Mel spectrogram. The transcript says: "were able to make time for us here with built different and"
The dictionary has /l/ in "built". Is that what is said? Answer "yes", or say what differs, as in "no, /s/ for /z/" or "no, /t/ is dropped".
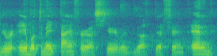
no, /l/ is dropped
